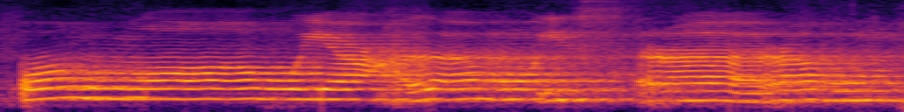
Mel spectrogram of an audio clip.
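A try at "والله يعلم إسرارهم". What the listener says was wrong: Wa di situ tipis. Jadi waw dalam keadaan apapun itu tipis. Wa ini sulit nih. Makanya menyongkan dulu, senyumkan. Wallah. Jangan wallah. Kadang kalau ada tebal atau empat misalnya, jadi fokus pada huruf itu. Wallah. Jangan wallah, jangan juga itu.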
